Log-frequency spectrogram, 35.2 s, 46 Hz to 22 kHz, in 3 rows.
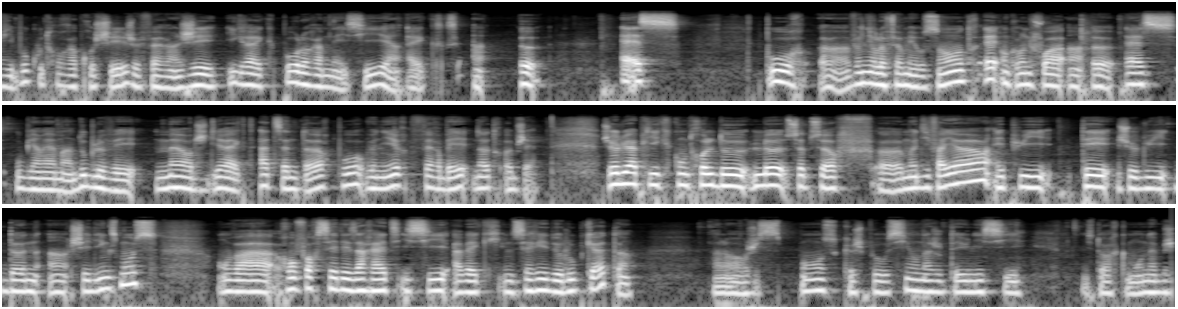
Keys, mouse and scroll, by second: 0.4 g, 3.3 e, 10.1 e, 11.6 w, 14.0 Tab, 14.8 middle click, 15.3-16.0 scroll down 6, 16.0-17.2 scroll up 3, 17.8 ctrl+2, 21.6 t, 22.7 click, 23.8 t, 24.3-24.7 scroll up 2, 24.7 middle click, 25.6 Tab, 25.8-26.8 scroll up 1, 26.8 scroll up 1, 27.1 ctrl+r, 30.2 z, 31.9 ctrl+r, 33.7 Tab, 34.7 z.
